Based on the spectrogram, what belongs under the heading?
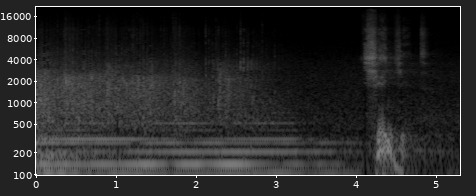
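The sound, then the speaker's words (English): An audience claps steadily for about three seconds, a dense, even wash of applause that fades out, followed by a brief burst of a voice. “You can clap to that.”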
